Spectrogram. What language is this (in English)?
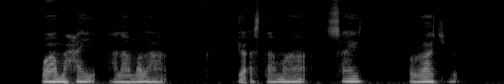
Somali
